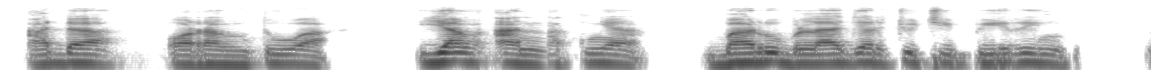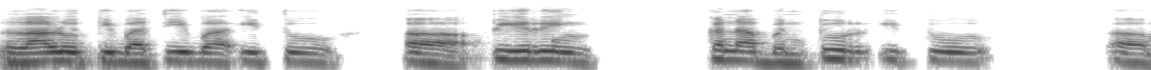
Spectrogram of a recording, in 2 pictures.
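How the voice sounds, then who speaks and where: A man preaching a sermon as pastor who often addresses the congregation directly and acts out scolding parents in quoted asides, going from low, soft passages to sudden shouts.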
